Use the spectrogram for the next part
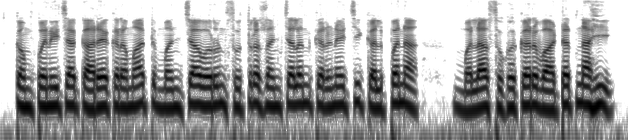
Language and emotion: Marathi, fearful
